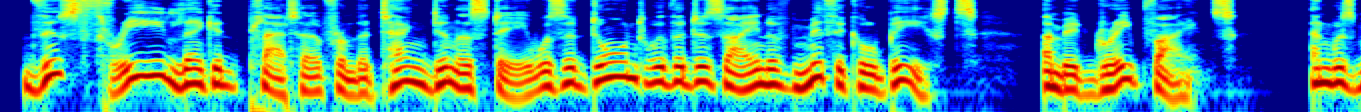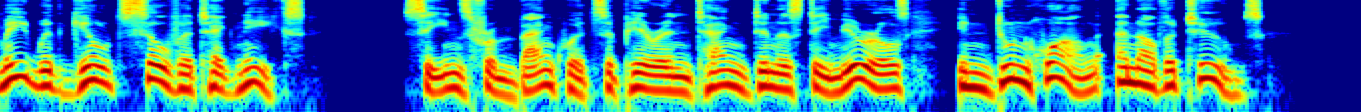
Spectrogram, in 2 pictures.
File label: ENG; audio guide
